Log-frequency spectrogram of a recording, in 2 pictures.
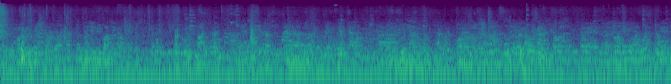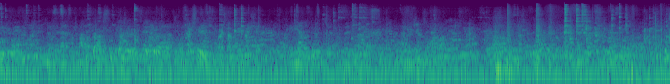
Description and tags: Sound of audience in Lisbon cafe.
